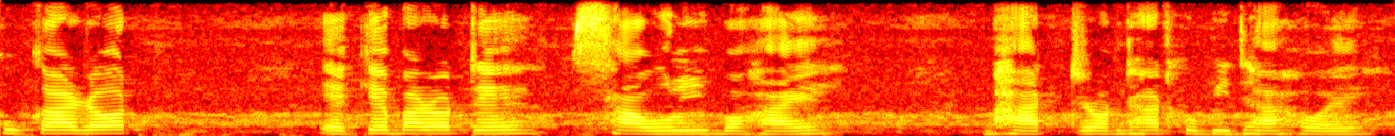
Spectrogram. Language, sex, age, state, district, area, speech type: Assamese, female, 30-45, Assam, Lakhimpur, rural, spontaneous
